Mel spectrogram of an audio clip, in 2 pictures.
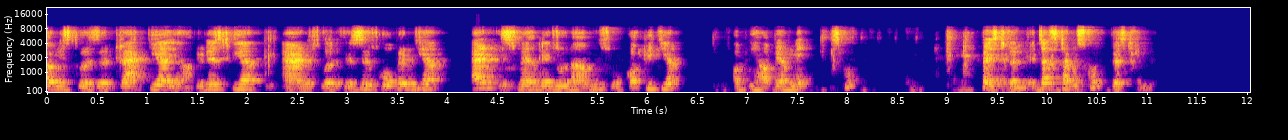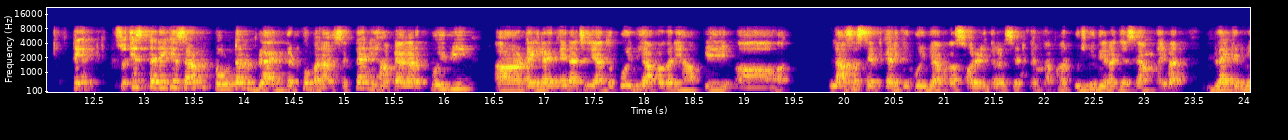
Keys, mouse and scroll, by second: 2.6 ctrl+o, 4.5 click, 4.9 F2, 5.8 ctrl+c, 6.6 Escape, 7.8 space, 8.0 ctrl+click, 9.1 t, 9.6 click, 10.0 ctrl+a, 12.0 click, 12.4 ctrl+space, 12.8 ctrl+alt+click, 14.7-16.6 drag, 16.6 space, 16.8-24.0 ctrl+drag.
